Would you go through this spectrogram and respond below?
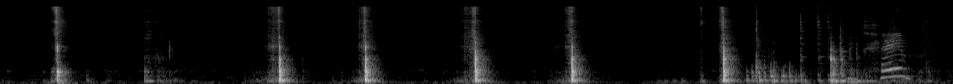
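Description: Knife slicing vegetables for minestrone soup, about six sharp, separate chops on a cutting board at an uneven pace, followed by a quicker cluster of cuts and faint board clatter, close up.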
